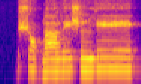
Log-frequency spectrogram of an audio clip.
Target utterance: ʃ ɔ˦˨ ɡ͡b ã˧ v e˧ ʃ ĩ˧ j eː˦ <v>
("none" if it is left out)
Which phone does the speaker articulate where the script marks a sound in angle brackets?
none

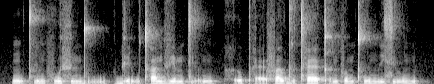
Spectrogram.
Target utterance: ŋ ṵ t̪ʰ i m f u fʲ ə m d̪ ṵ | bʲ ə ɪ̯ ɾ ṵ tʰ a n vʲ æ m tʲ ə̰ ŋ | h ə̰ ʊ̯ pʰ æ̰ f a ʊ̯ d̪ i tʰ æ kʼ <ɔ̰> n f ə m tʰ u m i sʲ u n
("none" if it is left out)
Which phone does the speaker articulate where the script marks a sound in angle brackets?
ə̰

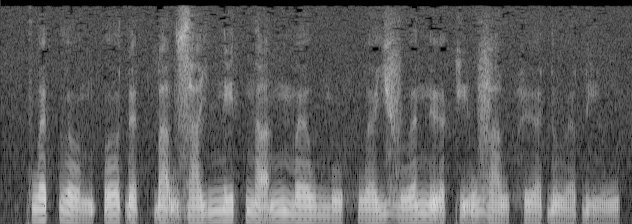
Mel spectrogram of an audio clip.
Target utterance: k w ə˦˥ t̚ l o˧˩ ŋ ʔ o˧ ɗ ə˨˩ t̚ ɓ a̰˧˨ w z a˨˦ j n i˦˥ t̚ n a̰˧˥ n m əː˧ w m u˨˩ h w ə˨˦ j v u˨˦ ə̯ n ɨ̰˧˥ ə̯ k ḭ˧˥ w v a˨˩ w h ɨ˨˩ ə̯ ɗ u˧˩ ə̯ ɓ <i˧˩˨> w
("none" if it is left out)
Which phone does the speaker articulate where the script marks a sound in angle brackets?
i˧˩˨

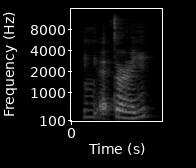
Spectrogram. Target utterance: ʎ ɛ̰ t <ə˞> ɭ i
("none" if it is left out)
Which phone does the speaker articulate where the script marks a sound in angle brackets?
ə˞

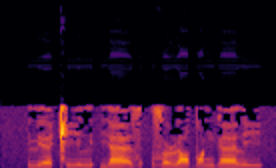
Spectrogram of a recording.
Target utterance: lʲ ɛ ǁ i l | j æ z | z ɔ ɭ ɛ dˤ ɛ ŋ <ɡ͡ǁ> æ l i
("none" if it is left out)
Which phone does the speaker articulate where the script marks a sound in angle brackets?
ɡ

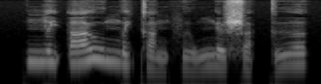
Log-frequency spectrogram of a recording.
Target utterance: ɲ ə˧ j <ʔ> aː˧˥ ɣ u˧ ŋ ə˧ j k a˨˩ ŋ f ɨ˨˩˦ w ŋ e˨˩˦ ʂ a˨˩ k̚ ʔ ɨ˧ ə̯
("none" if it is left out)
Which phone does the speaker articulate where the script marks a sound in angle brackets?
ʔ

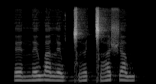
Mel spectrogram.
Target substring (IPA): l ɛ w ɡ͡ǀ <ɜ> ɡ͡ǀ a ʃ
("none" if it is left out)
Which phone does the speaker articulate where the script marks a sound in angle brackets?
ɜ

